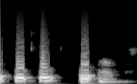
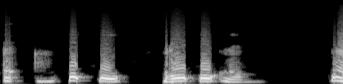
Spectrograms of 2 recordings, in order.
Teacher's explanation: ओठ वृत्त के समान गोल न होकर फैले फैले रहते हैं, जैसे थोड़ा खुला रहते हैं, जैसे अ आ इ री ई ऐ अवृत्ताकार स्वर हो जाएंगे।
